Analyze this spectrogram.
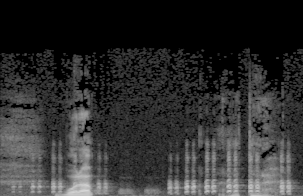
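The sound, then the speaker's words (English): A chicken clucks in a run of short, choppy bursts, with a louder, drawn-out squawk early on and another near the end. “I did hear that chicken.”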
